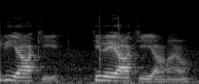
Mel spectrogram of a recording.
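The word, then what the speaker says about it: Hideaki Anno: glad hii ano is that's what his name is Right Hideki ano ano hi hiaki hiaki ano okay I was saying it wrong hiyako I'm glad he's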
